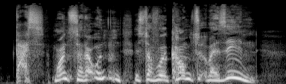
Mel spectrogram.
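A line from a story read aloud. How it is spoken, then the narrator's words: Shouting back. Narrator (German): brüllte Lola zurück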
